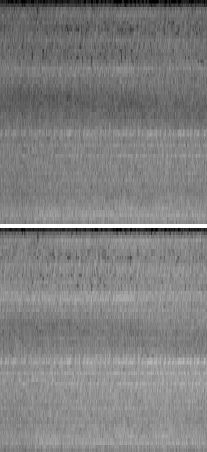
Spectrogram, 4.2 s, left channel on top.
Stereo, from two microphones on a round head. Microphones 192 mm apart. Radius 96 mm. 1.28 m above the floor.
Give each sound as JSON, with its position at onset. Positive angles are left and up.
{"t": 0.0, "sound": "a drone", "side_deg": -50}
